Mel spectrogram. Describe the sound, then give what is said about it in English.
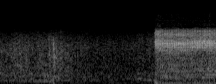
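A door buzzer pressed at a dirty wooden door: after a stretch of faint background, a harsh, steady electric buzz starts abruptly and holds loud and unbroken to the end. “He carries his suitcase to a dirty wooden door and presses a buzzer.”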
